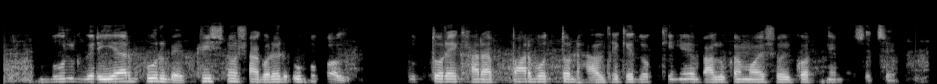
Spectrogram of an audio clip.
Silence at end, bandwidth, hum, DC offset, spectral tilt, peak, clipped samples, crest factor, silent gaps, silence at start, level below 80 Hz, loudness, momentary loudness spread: 0.1 s; 6.6 kHz; none; under 0.1%; -7.5 dB/octave; -2 dBFS; under 0.1%; 16 dB; 3.73-4.01 s; 0.05 s; -54 dBFS; -16 LUFS; 14 LU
